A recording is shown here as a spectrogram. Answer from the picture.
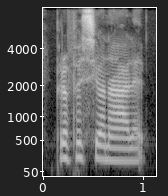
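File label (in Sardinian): "professionale", female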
